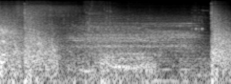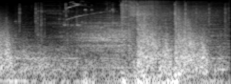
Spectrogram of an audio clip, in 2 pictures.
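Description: Gunfire in the video game Alan Wake, loud bursts of rapid shots and booms in a dense, continuous barrage, with brief dips between volleys and no talk.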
